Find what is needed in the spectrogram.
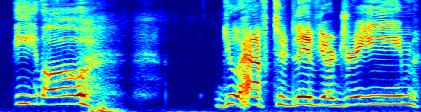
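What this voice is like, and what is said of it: Attempted old lady voice. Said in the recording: “I'm trying to do an old lady voice, but I'm not very good at it.”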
